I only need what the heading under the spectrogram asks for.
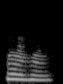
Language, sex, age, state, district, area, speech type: Bengali, female, 45-60, West Bengal, Darjeeling, rural, conversation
